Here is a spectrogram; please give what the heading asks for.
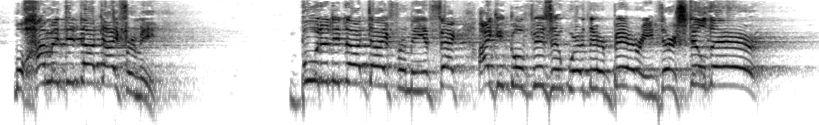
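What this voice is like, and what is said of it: Yelling, loud raised voice. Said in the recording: “I'm sorry I'm yelling.”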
